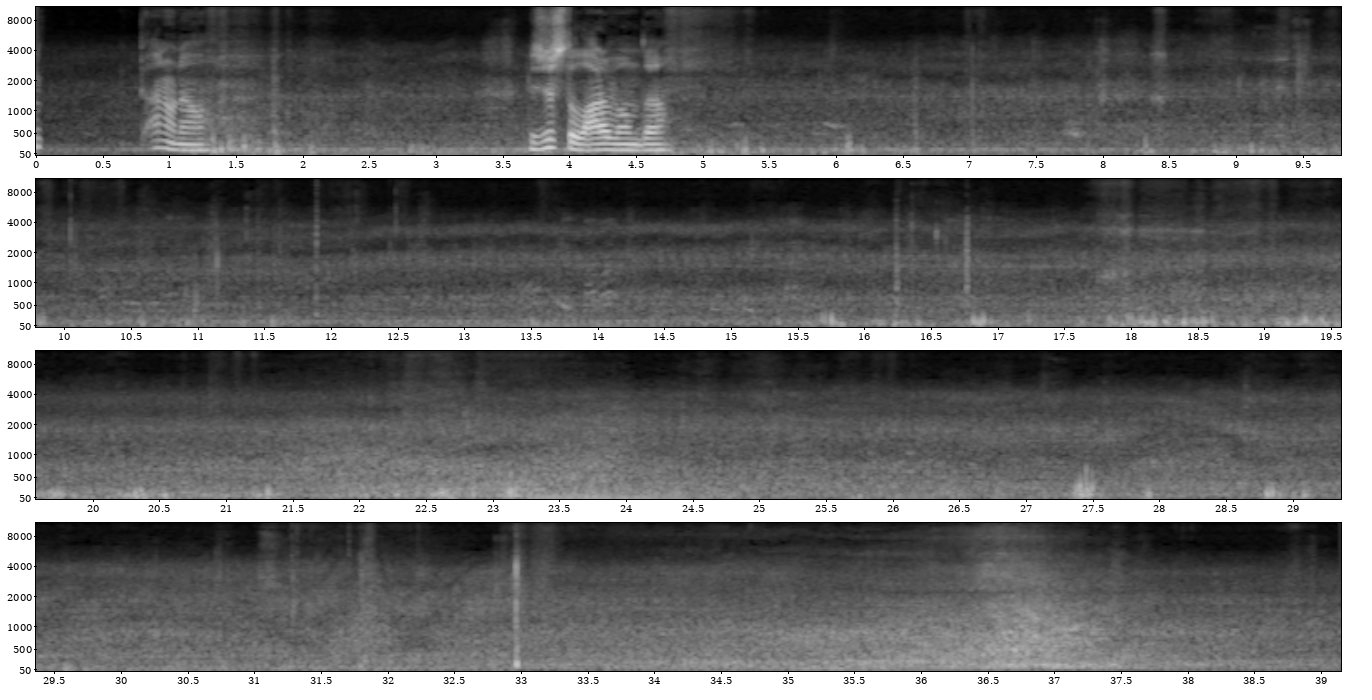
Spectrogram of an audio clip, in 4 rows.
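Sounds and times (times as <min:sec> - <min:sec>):
heavy vehicle rumble: 0:00.0 - 0:39.1
trucks rolling past: 0:00.0 - 0:39.1
speech: 0:00.8 - 0:01.7, 0:03.7 - 0:04.9
wind buffeting the microphone: 0:01.2 - 0:03.9, 0:04.8 - 0:07.2, 0:08.0 - 0:13.4, 0:15.3 - 0:39.1.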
